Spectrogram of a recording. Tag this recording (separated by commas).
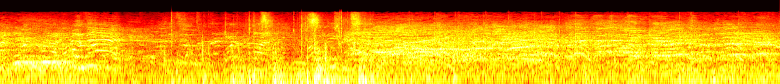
Speech, inside a large room or hall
